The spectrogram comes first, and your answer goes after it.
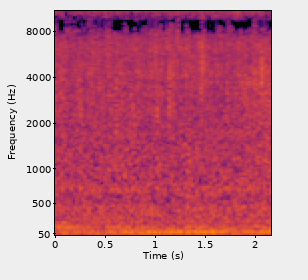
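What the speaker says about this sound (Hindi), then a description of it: "तो बारिश होने लगी" Steady evening rain falling outdoors, a dense, even hiss of drops that stays constant and fairly loud throughout, with no voices.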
